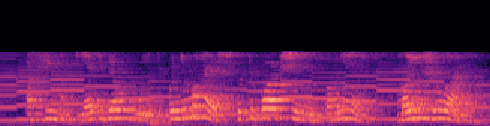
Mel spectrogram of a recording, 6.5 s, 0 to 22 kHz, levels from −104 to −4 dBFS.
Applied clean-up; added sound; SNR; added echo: none; Wind instrument, woodwind instrument; 14 dB; reverberation time 1.0 s.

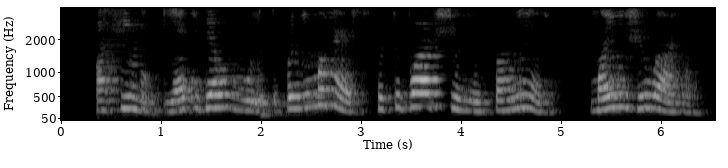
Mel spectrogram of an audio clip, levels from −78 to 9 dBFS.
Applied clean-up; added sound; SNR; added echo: neural mask model DeepFilterNet 3.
